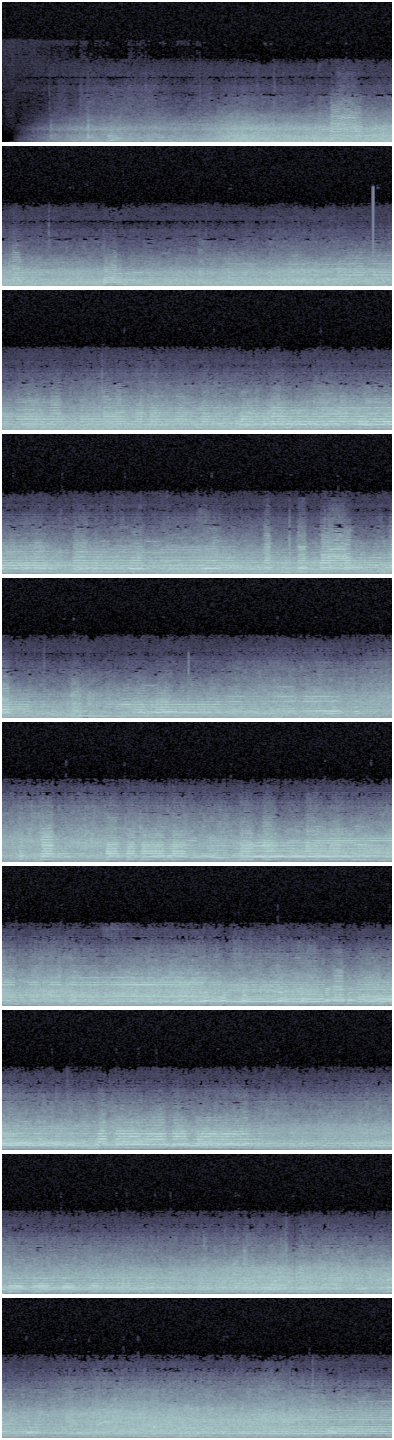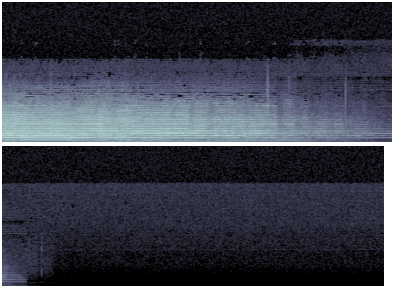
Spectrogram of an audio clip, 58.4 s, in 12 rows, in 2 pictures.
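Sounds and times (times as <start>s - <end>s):
car traffic: 0.3s - 53.9s.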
